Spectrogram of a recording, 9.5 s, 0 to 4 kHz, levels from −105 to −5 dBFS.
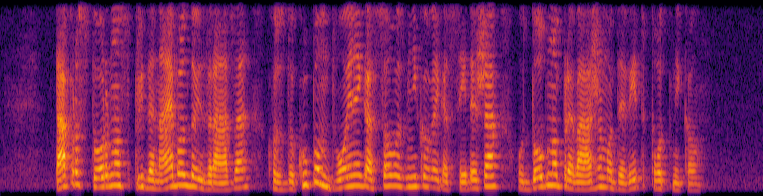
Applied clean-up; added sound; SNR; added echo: none; none; none; none.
